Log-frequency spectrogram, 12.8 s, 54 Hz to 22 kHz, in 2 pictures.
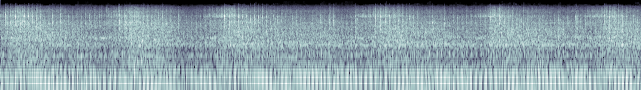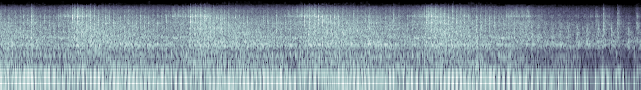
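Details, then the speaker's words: MTD Yard Machine 22-inch snowblower, 179 cc electric-start engine, neglected, ran only on choke: speed rises and falls about once a second, lean surging from clogged carburettor main jet; fix is drilling out the jet. "Okay, looks like this just turned into a how to fix your surging snowblower video. So we'll fix that. It's a pretty easy fix. You just drill out the jets, and we can get rid of that problem."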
